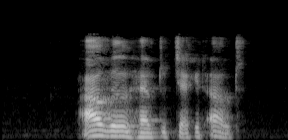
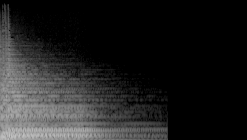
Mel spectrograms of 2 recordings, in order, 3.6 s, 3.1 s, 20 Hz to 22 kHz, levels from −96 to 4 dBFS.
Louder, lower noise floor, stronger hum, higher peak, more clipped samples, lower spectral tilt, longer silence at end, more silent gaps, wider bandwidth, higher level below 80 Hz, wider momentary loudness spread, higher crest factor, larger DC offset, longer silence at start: about the same, -25 LUFS vs -27 LUFS; second, -80 dBFS vs under -90 dBFS; neither; about the same, -8 dBFS vs -8 dBFS; neither; second, -5 dB/octave vs -7 dB/octave; second, 0.6 s vs 1.65 s; neither; second, 8 kHz vs 14.5 kHz; second, -68 dBFS vs -40 dBFS; second, 13 LU vs 17 LU; about the same, 20 dB vs 22 dB; neither; first, 1.05 s vs 0 s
